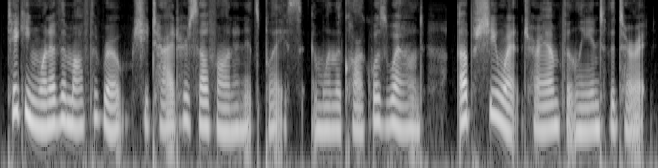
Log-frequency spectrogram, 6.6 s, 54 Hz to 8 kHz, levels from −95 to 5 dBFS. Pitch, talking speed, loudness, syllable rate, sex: 190 Hz, 245 wpm, -21 LUFS, 5.9 syllables/s, female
